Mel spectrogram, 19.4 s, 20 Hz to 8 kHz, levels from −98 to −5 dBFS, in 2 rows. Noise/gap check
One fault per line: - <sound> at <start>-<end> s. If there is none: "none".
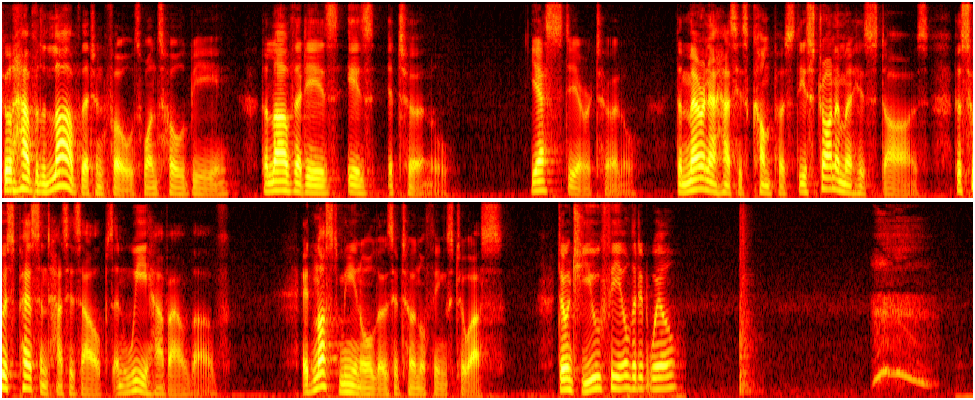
- thud at 17.1-17.3 s
- breath at 18.4-19.1 s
